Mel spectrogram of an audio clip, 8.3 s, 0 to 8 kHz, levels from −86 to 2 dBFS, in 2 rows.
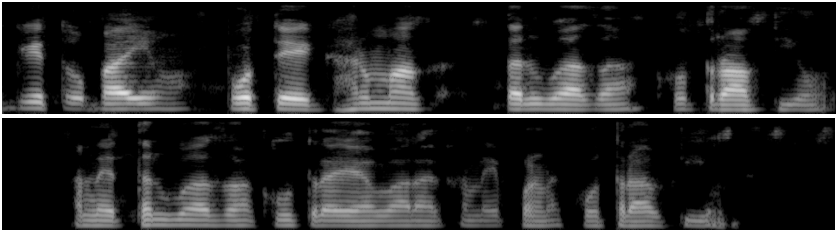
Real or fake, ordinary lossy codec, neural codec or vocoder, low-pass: fake; MP3, 64 kbps; codec, 16 kHz, 2 kbps, X-Codec, HuBERT features, trained on LibriSpeech; 7.2 kHz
